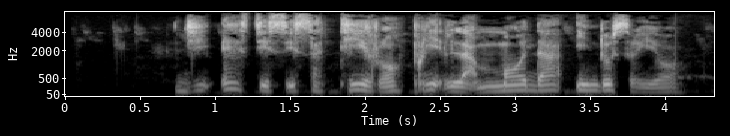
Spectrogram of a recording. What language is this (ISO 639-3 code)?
epo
